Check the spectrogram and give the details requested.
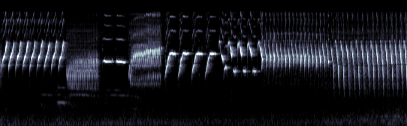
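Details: A Spanish Timbrado canary sings a training song: falling chirps, a buzzy burst, a clear held note, upward swoops and finally a fast steady rattling trill.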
